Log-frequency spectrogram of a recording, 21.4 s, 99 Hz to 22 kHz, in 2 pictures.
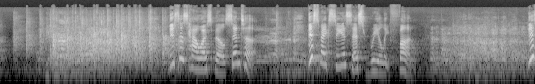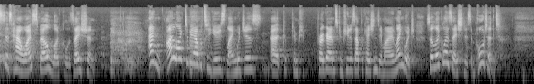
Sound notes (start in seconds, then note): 0.2 audience applauding; 8.6 audience laughing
